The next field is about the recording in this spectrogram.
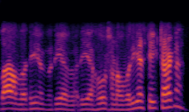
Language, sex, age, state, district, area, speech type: Punjabi, male, 30-45, Punjab, Fatehgarh Sahib, rural, conversation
